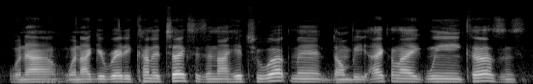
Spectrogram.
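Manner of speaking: ordinary delivery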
